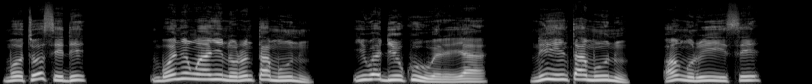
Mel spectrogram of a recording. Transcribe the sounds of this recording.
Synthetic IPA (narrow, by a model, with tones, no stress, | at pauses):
mo˨tu˨˦o˦si˨dɪ˦ | ŋ͡m̩˨ɡ͡bo˦ɲe˦ŋʷa˨ɲɪ˦nʊ˨ɾʊ˨n̩˦ta˦mu˦nṵ˨ | i˦we˦dɪ˦u˦kʷu˦˨we˨ɾḛ˨ja˦ | ni˦ɦi˨n̩˦ta˦m˦u˦nṵ˨ | ɔ˦ŋʊ˨ɾi˦ɦi˦sɪ˦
